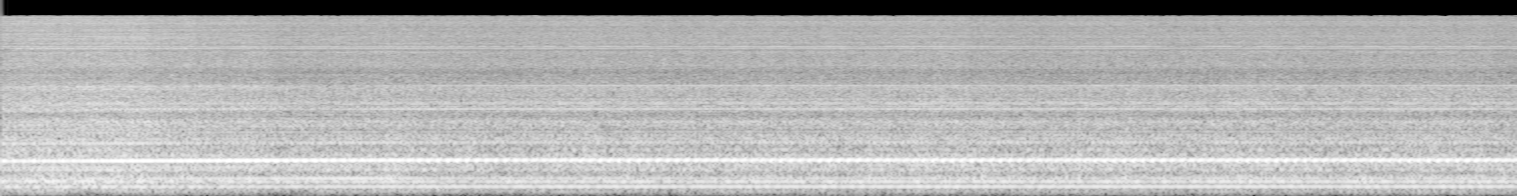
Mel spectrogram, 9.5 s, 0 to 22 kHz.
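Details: Hotpoint Ultima WT960 washing machine test spin after fitting a brand new replacement drive belt: steady, even spin with clean constant motor whine, no slapping, squeal or knocking; drum and belt running normally.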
